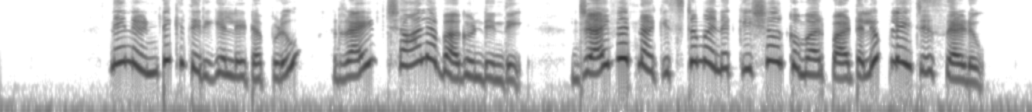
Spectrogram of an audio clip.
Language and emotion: Telugu, happy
